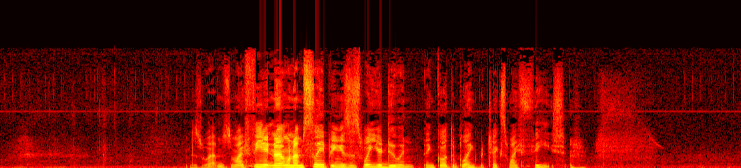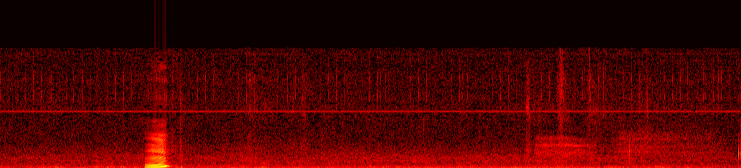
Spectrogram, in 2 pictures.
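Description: A cat paws and scratches at a soft bed cover.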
